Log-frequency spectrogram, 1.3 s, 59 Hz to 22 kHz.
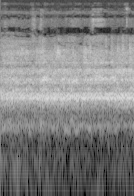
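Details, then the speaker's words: Swiss 1967 Fi-Cord 300-series pocket reel-to-reel dictation recorder on AA batteries, playing a test-recorded side: steady high even hum, the drive motor audible in the recording; cause suspected, not confirmed. "a bunch of tests on and you can hear the motor running in there and that's one of the things that i wanted to talk about"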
